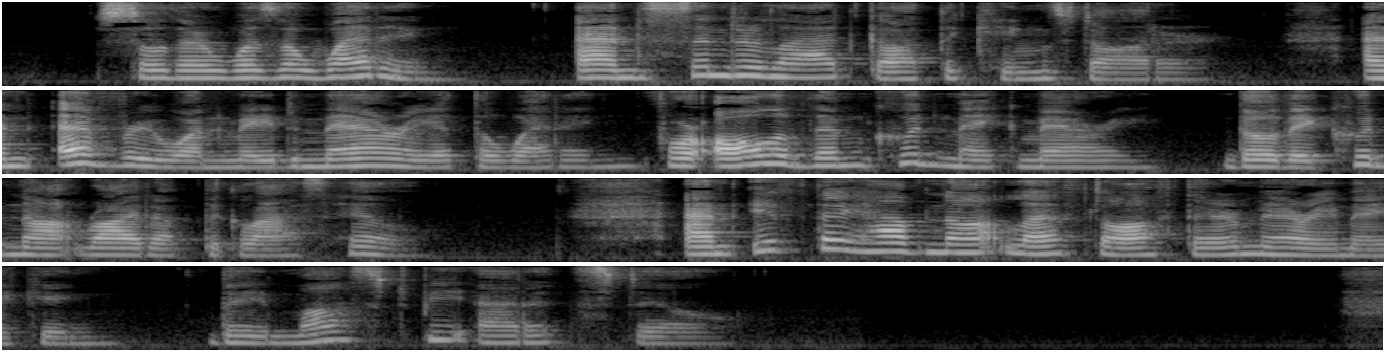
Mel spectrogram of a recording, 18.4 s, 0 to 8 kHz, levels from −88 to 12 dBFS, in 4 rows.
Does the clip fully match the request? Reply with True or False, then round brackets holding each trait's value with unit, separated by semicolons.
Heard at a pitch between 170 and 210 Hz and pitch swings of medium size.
True (190 Hz; 3.5 semitones)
